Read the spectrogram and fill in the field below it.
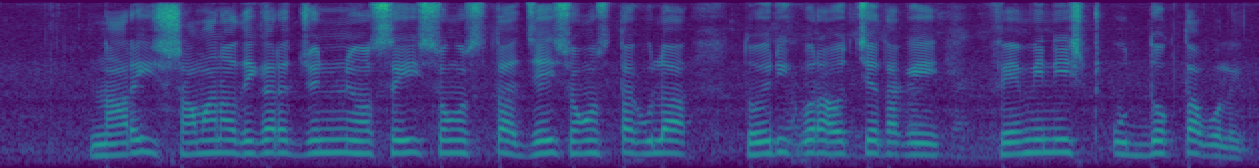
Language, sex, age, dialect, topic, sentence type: Bengali, male, 18-24, Western, banking, statement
